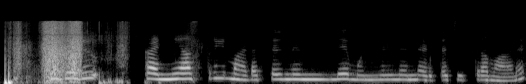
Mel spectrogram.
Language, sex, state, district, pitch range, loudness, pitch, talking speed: Malayalam, female, Kerala, Kozhikode, 210-245 Hz, -20 LUFS, 225 Hz, 90 wpm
